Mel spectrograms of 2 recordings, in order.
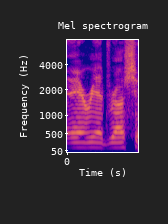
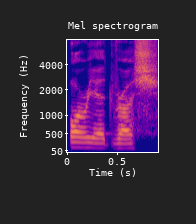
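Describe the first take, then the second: First: The name begins with an 'ah' sound. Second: The name begins with an 'oh' sound. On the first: The speaker calls it wrong. "It's not Ariat Rush" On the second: The speaker calls it right. "it's Oriat Rush"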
